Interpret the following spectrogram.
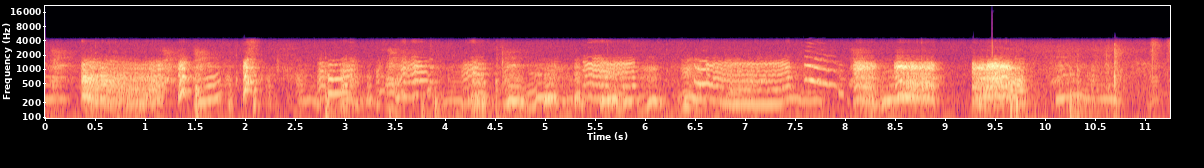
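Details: A litter of 26-day-old Šarplaninac pups fussing: drawn-out whimpers and short yelps, one long level whine, then two louder squealing cries near the end, all overlapping and irregular.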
